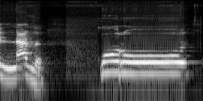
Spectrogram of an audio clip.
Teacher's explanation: لام کو ذال کے ساتھ ملائیں گے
